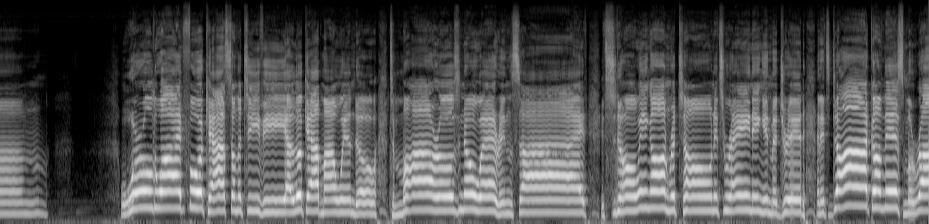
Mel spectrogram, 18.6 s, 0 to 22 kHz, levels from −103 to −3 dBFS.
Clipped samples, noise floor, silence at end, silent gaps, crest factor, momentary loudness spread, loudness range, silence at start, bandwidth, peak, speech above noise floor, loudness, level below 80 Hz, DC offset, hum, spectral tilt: under 0.1%; -68 dBFS; 0 s; none; 16 dB; 13 LU; 3 LU; 0 s; 15.5 kHz; -4 dBFS; 48 dB; -20 LUFS; -58 dBFS; under 0.1%; none; -4.5 dB/octave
